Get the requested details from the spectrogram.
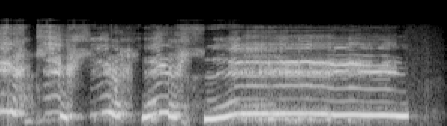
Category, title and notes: Sound effects > Human sounds and actions
Clown Laugh
I saw a clown at Walmart and he laughed at me so I decided to record him.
